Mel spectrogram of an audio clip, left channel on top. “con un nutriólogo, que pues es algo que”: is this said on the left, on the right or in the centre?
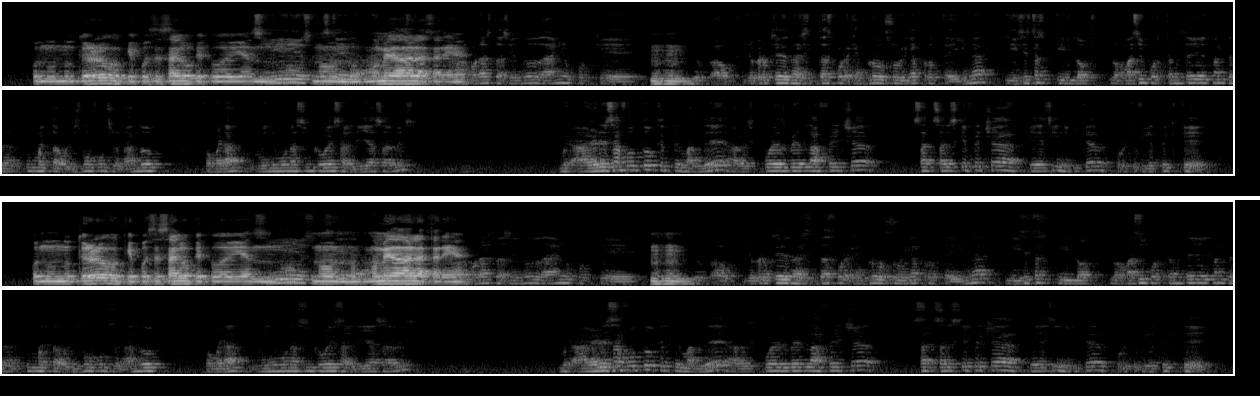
Right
